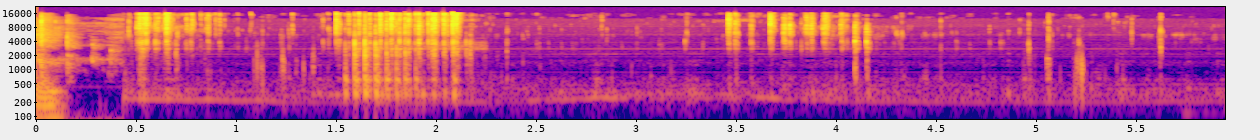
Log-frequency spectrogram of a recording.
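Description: A plastic cap creaks and clicks as it is twisted onto a bottle.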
